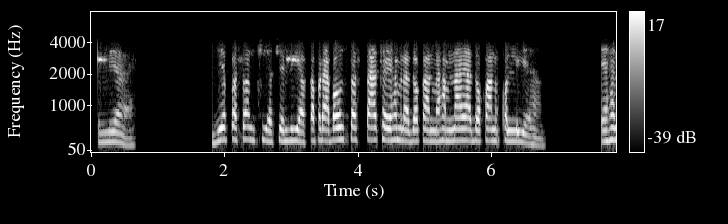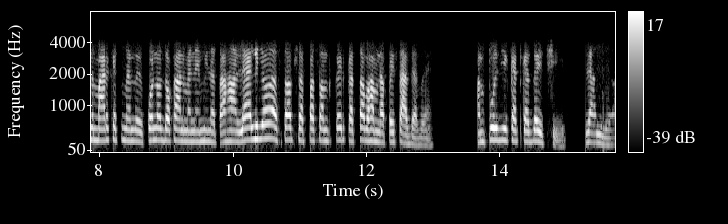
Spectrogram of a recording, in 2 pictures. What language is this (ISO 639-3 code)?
mai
